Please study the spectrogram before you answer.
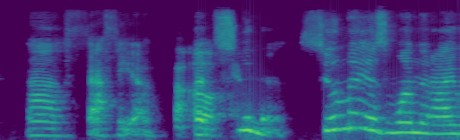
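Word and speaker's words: Pfaffia: and it's Phaphia paniculata, but it starts with a P. The P is silent. Phaphia.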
